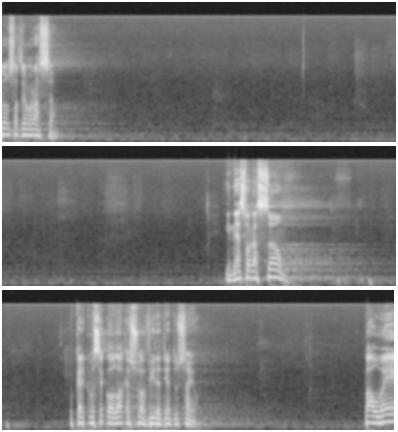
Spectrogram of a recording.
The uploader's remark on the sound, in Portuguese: Gravado em 31 de janeiro de 2021 na Igreja Evangélica Congregacional em Candeias.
